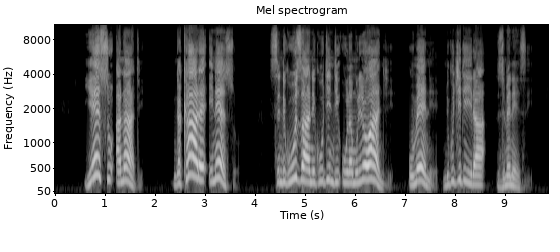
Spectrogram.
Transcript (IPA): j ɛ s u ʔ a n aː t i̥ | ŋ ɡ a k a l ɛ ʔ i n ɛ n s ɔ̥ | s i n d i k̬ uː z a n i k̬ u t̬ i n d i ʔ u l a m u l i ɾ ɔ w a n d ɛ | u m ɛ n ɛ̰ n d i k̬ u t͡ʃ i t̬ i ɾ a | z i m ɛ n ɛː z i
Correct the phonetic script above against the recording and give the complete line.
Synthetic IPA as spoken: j ɛ s u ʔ a n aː t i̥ | ŋ ɡ a kʰ a l ɛ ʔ i n ɛ n s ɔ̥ | s i n d i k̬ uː z a n i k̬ u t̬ i n d i ʔ u l a m u l i ɾ ɔ w a n d͡ʒ ɛ | u m ɛ n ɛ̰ n d i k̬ u t͡ʃ i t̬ i ɾ a | z i m ɛ n ɛː z i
